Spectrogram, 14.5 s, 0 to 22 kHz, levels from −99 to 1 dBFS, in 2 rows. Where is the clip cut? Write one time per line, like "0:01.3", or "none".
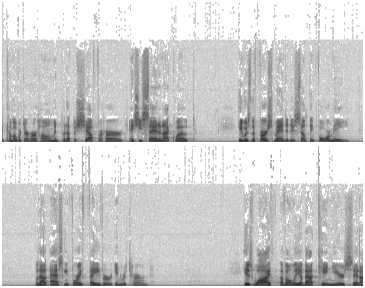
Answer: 0:02.5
